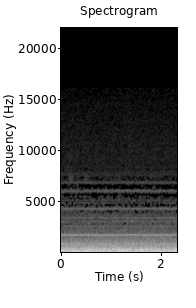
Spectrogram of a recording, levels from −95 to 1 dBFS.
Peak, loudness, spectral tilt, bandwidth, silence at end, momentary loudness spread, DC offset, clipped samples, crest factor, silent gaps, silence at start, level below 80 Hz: -8 dBFS; -21 LUFS; -9.5 dB/octave; 7.2 kHz; 0 s; 1 LU; under 0.1%; under 0.1%; 12 dB; none; 0 s; -36 dBFS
